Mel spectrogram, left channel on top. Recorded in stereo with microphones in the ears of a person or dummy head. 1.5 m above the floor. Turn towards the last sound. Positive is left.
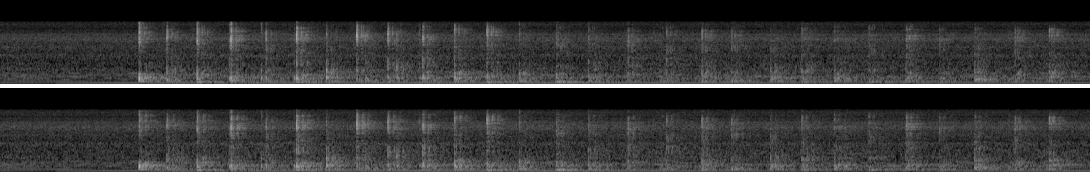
turn(degrees=0)  # may be behind; listen again after turning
